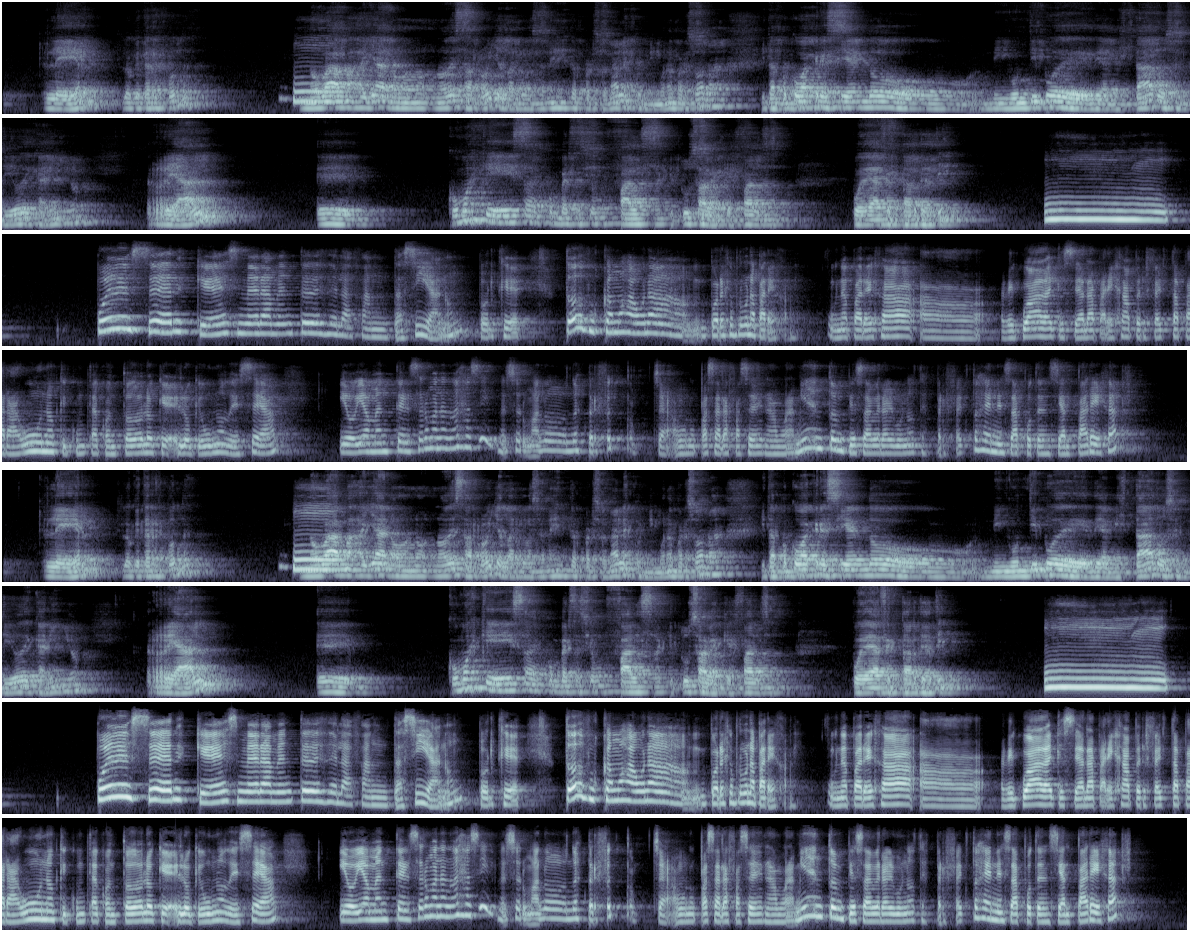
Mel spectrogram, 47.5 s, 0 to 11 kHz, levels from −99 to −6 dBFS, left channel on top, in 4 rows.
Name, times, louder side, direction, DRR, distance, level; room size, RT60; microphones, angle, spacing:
voice 1, 0.4-0.9 1.2-1.9 3.0-12.7 13.3-14.0 15.0-15.4 16.3-19.7 20.4-21.3, right 2 dB, 75° right, 3.1 m, -32 dB
voice 2, 2.8-3.5 22.3-23.6 24.7-31.6 32.0-38.6 39.0-46.9, right 6 dB, 90° right, 0.5 m, -28 dB
15.0 x 13.5 x 4.5 m
head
